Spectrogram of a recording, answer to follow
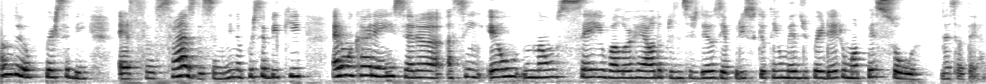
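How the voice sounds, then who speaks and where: A woman's high-pitched voice with a dark, mellow tone, ordinary pitch variation and a moderate pace. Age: 20s. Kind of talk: casual talk to camera.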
